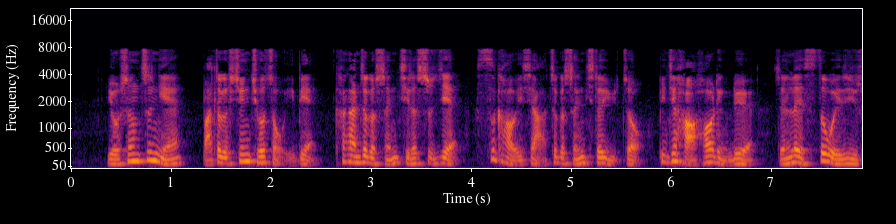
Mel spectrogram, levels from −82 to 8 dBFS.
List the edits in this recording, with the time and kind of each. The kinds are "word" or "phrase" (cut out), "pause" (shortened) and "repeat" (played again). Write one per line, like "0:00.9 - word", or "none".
0:02.6 - pause
0:05.8 - pause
